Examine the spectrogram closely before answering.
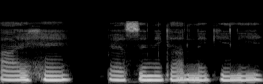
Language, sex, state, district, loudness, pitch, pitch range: Hindi, female, Bihar, Supaul, -18 LUFS, 205 Hz, 200-210 Hz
